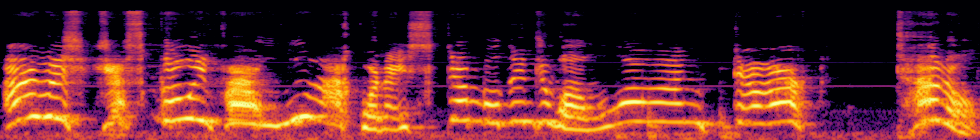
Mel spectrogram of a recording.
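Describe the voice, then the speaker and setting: Shouting in a squeaky, put-on character voice, a woman hits an extremely high pitch with lively intonation at a moderate pace. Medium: read story. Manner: shouting, muffled from inside an ear.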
